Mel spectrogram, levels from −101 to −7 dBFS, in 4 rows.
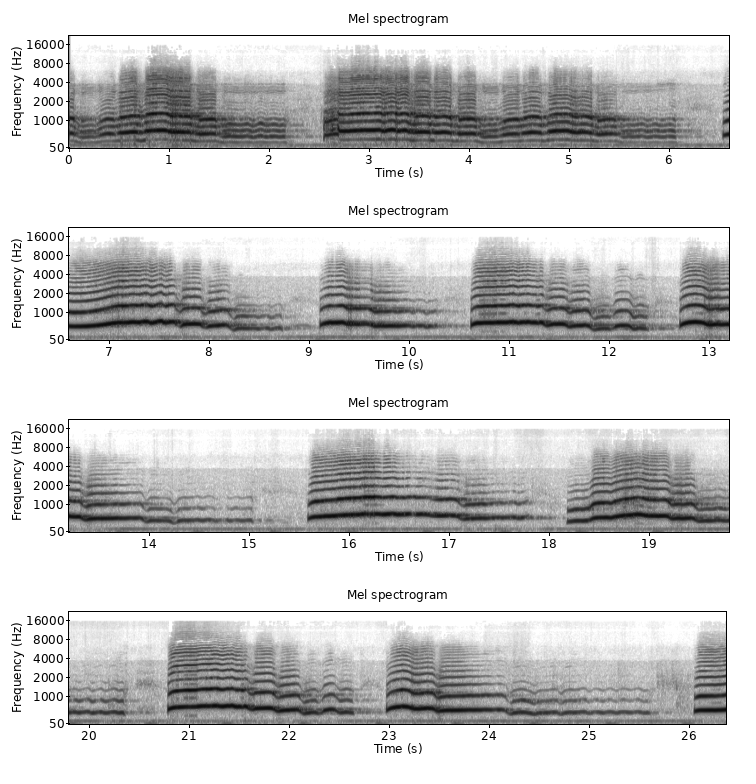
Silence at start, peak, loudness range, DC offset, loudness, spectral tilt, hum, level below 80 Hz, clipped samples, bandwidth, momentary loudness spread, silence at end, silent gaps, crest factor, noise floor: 0 s; -4 dBFS; 4 LU; under 0.1%; -17 LUFS; -2.5 dB/octave; none; -56 dBFS; under 0.1%; 9.2 kHz; 18 LU; 0 s; none; 14 dB; -50 dBFS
